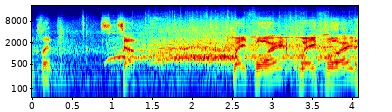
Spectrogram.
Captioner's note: attendees cheer and clap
